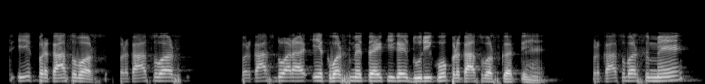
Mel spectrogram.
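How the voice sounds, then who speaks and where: A man teaching a science quiz, methodically reading out multiple-choice questions and explaining the answers, repeating key phrases. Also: fairly high pitch. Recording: narrow-band, phone-like sound.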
